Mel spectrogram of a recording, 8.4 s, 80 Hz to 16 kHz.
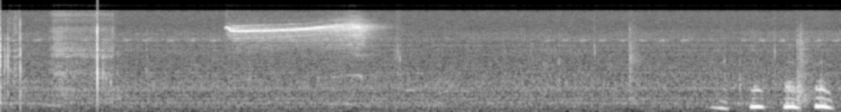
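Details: Barred owl, one of about 5 to 6 counted near Clarkesville in northeast Georgia: three deep, rounded hoots in quick succession near the end, with a thin, high whistle from another bird earlier over a quiet background.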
